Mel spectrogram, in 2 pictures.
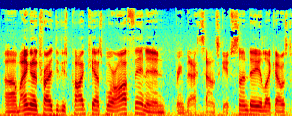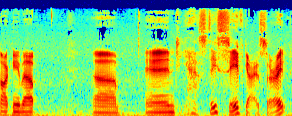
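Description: A man's voice: mid-range voice, lively intonation, moderate pace, pushed and bright, slight background noise. A man talking informally and a little hesitantly as the solo host of a casual podcast. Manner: informal, chatty, hesitant phrasing.

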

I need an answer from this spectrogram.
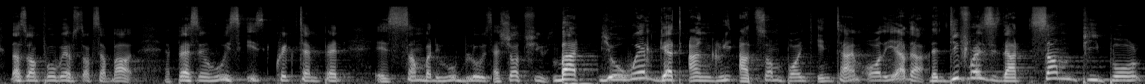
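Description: A man's voice: high-pitched, creaky, darkish tone, long reverb tail. A man preaching a sermon in an earnest way, repeating phrases for emphasis.

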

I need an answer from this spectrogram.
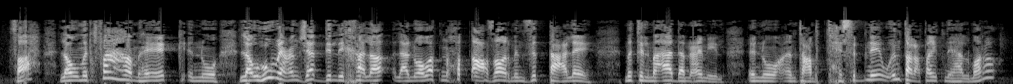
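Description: A man's voice: high voice, breathy edge. A male pastor with a Lebanese Arabic accent, preaching a sermon to his congregation and putting questions to them. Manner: animated preaching, quoting scripture, asking the congregation questions; rises to loud urgent preaching. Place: church before a congregation.

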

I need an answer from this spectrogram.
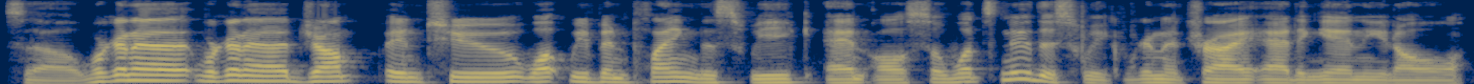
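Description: A man's voice: mid-range voice, sharp tone. A man hosting a podcast in a casual, chatty style. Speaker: podcast host.

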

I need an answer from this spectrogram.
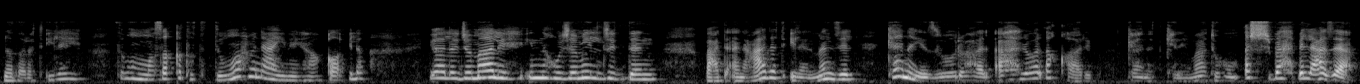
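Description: A woman reading a scripted children's story aloud with expressive narration. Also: medium pitch, quick pace, breathy edge, muffled recording.

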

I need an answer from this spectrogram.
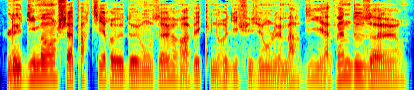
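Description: A man hosting a radio book show, announcing briskly and reading a novel aloud in a radio studio. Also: medium pitch, mellow, no room sound. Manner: brisk, plain announcing with fillers. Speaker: radio host and reader.

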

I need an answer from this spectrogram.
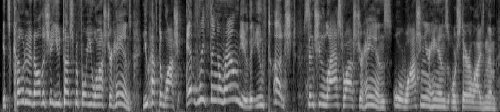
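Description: A man hosting a solo podcast in a casual, rambling monologue, swearing freely and jumping into sudden high squeaky outbursts. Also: animated, moderate pace, few pauses, fairly bright tone. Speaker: podcast host.

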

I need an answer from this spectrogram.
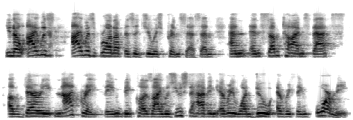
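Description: A woman with a New York accent speaks in a bright, forceful voice, coaching in a conversational interview style. She is emphatic and instructive, and the audio is slightly dull. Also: medium pitch. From New York, United States. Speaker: interview guest, consciousness coach and teacher. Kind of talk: conversational advice-giving interview talk.

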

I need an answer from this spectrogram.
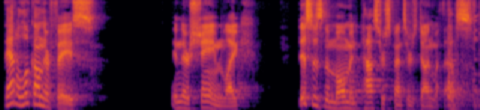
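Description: A man preaching from the pulpit, his voice rough with vocal fry. He moves between quiet, reflective points and animated story moments, his pitch climbing and dropping widely as he goes. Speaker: pastor. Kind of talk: sermon with storytelling.

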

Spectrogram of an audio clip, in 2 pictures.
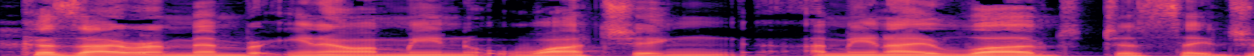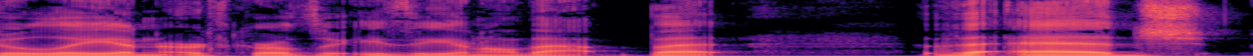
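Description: A man's voice: mid-range voice, brisk, no echo. Rambling chatty man, dry sound. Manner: rambling, full of "you know" and "like", lively asides. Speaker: comedic actor guest. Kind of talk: casual interview chat.

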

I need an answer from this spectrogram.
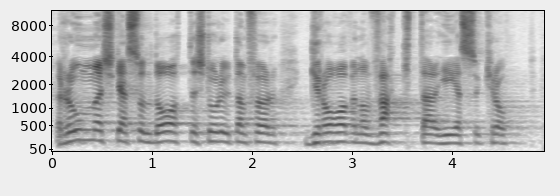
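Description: Swedish-speaking preacher in a reverberant church. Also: male voice, fairly high pitch, level tone. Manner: earnest, rises to emphatic cries on quoted words. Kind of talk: sermon. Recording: long reverb of a church hall.

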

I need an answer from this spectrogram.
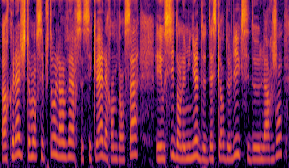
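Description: A woman's voice: fairly high pitch, quick pace, no room sound. A young woman chatting casually on a radio show about TV series, with lots of fillers and restarts. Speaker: radio guest presenting TV series. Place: small radio studio. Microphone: studio microphone.

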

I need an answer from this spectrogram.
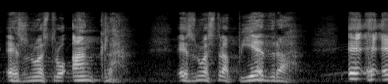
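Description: A high-pitched, bright male preacher. He moves between Spanish and English mid-sentence, lecturing young listeners and building to loud, forceful shouts. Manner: switches between Spanish and English, shouts for emphasis, mimics voices. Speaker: pastor. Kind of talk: sermon.

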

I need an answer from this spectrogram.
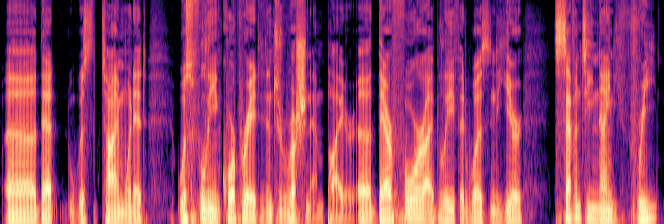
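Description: A man's voice: lowish voice, brisk, no echo, clean studio sound. A man co-hosting a podcast, talking through history in a thoughtful, hesitant way with many fillers. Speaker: podcast co-host. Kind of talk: casual discussion.

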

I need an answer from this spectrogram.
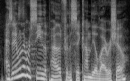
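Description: A man's voice: fairly high pitch, huge pitch swings, rapid-fire. A man hosting a casual podcast chat, enthusiastic and playful. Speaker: podcast host.

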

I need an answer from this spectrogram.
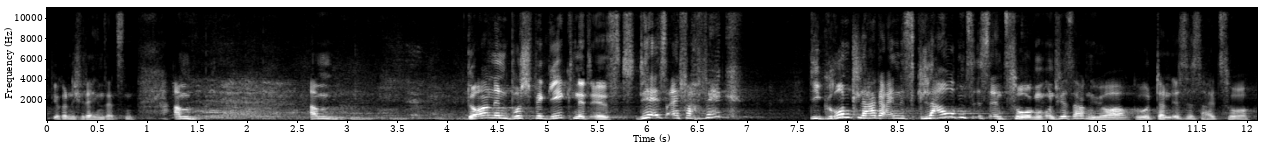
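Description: A man preaching a lively, colloquial sermon in a church hall, speaking directly to the congregation. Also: sits high, a little slow, slight background noise. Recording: long hall reverb.

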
